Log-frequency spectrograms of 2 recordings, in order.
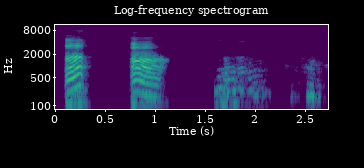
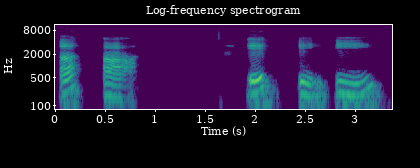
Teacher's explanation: the short a sound sounds more like uh instead of ah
